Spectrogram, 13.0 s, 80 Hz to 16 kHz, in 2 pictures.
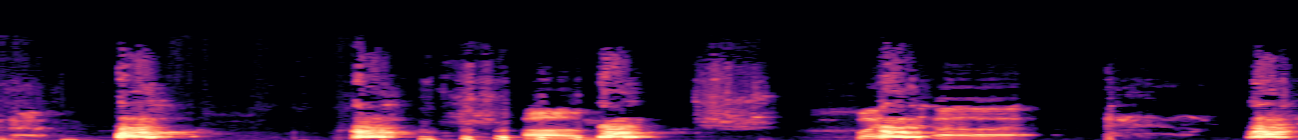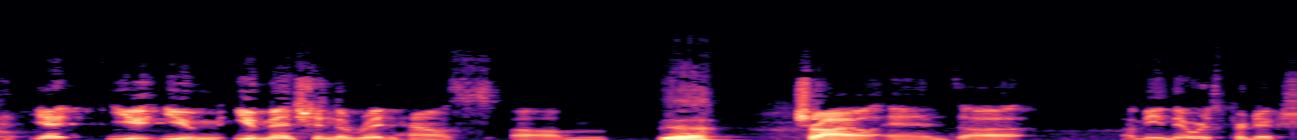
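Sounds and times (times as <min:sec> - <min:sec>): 
dog barking: 0:00.6 - 0:01.1, 0:01.8 - 0:02.3, 0:02.9 - 0:03.4, 0:04.4 - 0:04.8, 0:06.3 - 0:06.7
laughter: 0:02.1 - 0:03.2
speech: 0:02.2 - 0:03.6, 0:04.3 - 0:05.2, 0:06.7 - 0:12.9.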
